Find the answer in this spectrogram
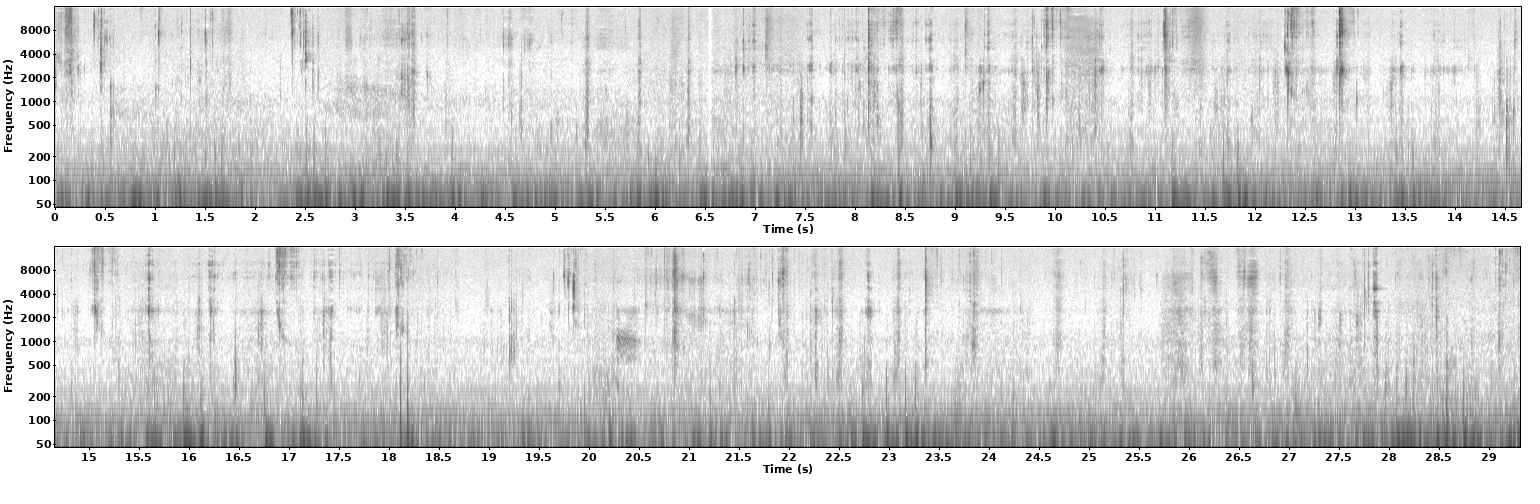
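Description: Close-miked chewing and biting of a chicken wrap, with many small mouth clicks scattered throughout over a steady low hum.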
